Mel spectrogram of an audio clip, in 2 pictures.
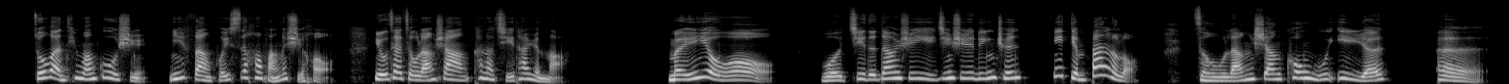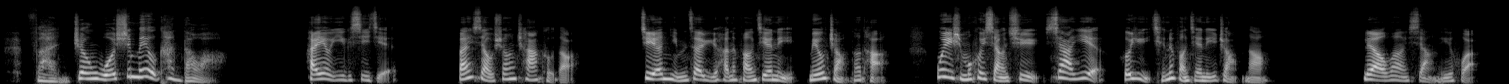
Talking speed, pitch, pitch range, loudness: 225 characters per minute, 235 Hz, 190-275 Hz, -21 LUFS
